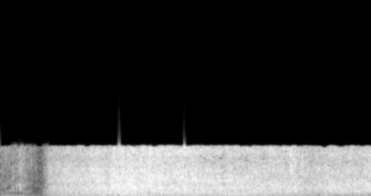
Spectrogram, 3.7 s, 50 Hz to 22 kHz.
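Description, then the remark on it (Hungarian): One of the last trucks roars past on the Balatonföldvár section of Route 7, its broad rumbling wash rising sharply after a brief low engine hum and staying loud and steady to the end. “Az utolsó kamionok egyike a 7-es út Balatonföldvári szakaszán.”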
